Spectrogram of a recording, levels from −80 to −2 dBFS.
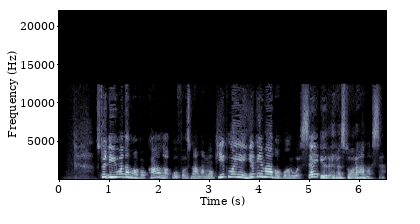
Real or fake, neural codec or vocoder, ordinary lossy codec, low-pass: fake; codec, 32 kHz, 1.9 kbps, SNAC; AAC, 32 kbps; 14.4 kHz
